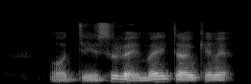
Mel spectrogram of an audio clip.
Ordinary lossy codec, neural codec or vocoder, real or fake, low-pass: AAC, 32 kbps; codec, 24 kHz, 0.9 kbps, WavTokenizer, large speech release; fake; 7.2 kHz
